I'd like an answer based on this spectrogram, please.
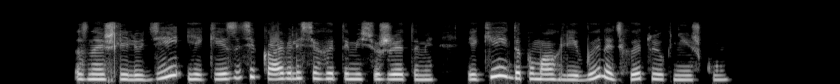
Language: Belarusian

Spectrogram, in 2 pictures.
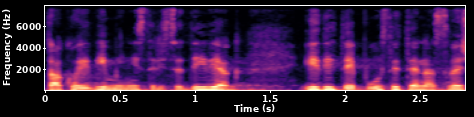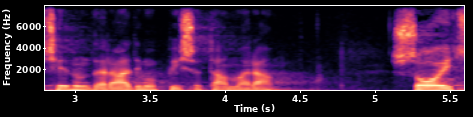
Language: Croatian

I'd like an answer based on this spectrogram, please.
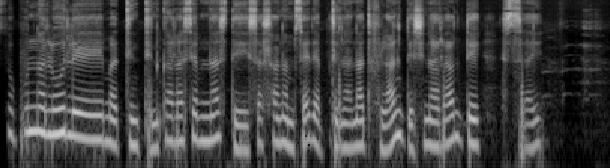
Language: Southern Betsimisaraka Malagasy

